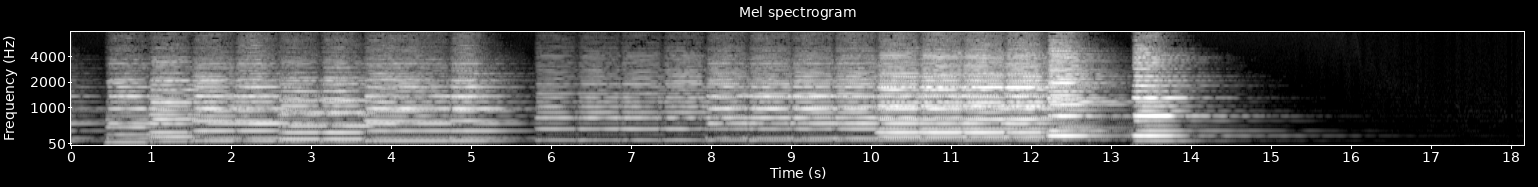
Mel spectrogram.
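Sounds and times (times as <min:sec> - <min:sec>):
clarinet quartet: 0:00.0 - 0:14.5.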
